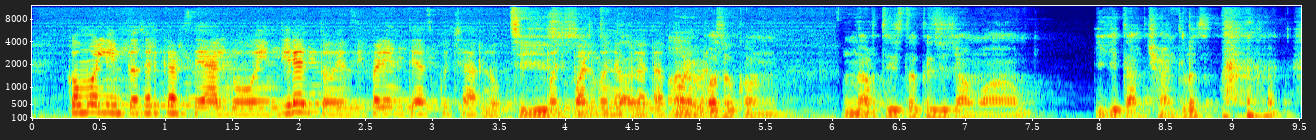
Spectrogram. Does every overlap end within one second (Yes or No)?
No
